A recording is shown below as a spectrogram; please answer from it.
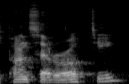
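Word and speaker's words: panzerotti: So the real the pronunciation's panseroti, but can't expect everybody to have like I can't roll the r that way.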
